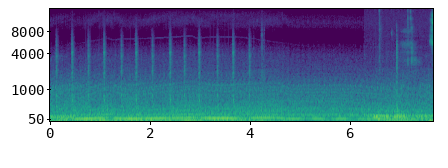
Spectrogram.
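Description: Heavy truck engine in Euro Truck Simulator 2 hauling a road milling machine as heavy cargo, a steady low drone with a regular ticking indicator, close and alone with no talking.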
